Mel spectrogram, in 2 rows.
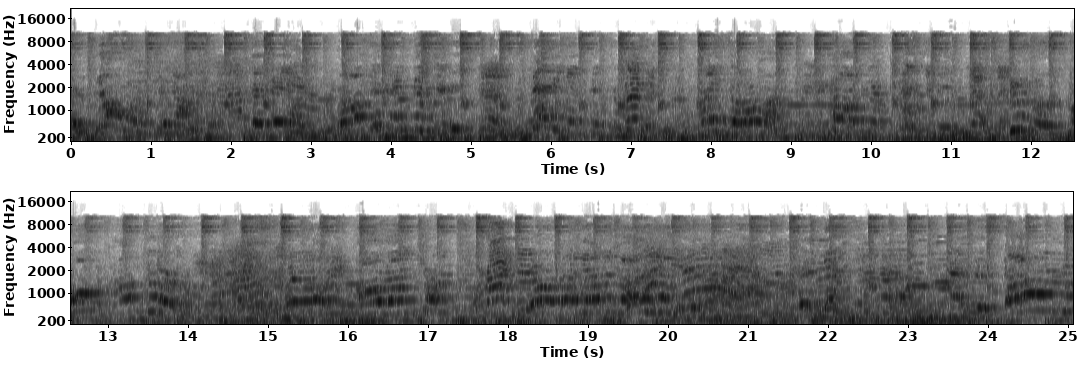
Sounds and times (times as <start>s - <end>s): Music: 0.0s - 25.0s
Speech: 0.0s - 25.0s.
